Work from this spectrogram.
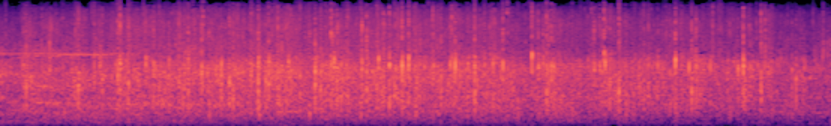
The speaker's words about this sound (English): Yeah, we can clap.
